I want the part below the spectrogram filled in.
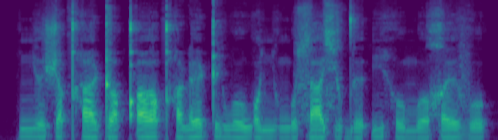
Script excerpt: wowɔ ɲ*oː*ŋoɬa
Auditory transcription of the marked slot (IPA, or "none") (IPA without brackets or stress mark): o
